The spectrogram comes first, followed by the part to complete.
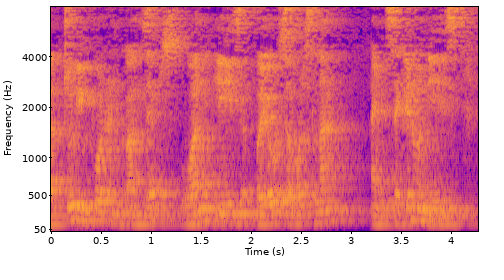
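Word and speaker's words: Biot–Savart: you, that is Biot-Savart's law, and it is pronounced as Biot-Savart's law. Okay, so here he is silent. So we pronounce it as Biot-Savart's law.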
